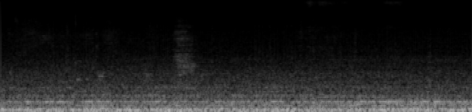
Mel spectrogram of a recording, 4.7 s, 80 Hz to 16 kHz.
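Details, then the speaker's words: Ford F-150 run and driven after being seized and parked for 7 years: a deep, steady rumbling hum while rolling drowns out the engine, attributed to a worn wheel bearing. "I can't hear nothing over the wheel bearing."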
